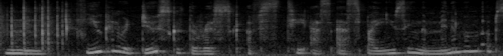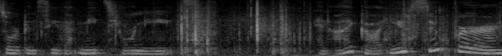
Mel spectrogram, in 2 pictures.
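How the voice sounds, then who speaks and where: A woman in an ASMR roleplay voicing a cheeky personified monthly period as a female aunt, whispering softly and teasing, close to the mic. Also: medium pitch, close to an everyday voice. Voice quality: soft whispering. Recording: noisy recording.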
